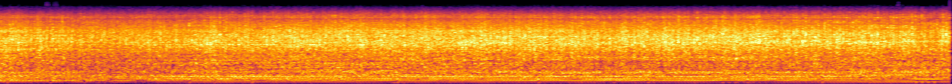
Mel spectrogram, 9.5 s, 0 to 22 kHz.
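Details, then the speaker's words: Snapper I 422 two-stroke snowblower after carburetor cleaning, idle circuit already tuned, now adjusting main jet: steady buzzy drone held at high speed with even firing throughout. "now once you have the idle circuit tuned in now you can do the main jet circuit the reason you need to have the idle set first is the idle circuit is part of the main circuit you run both jets let's do the main circuit"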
